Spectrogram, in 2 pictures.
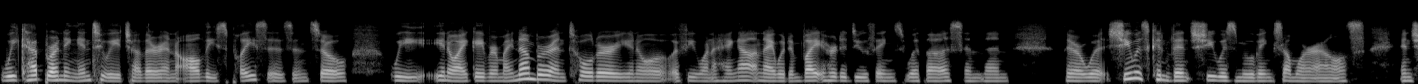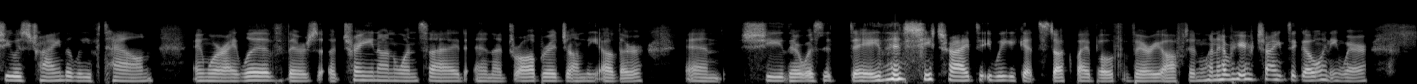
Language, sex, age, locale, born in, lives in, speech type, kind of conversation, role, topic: English, female, 55-59, en-US, United States, United States, conversation, podcast, guest, What helps people feel comfortable and included when joining a new community?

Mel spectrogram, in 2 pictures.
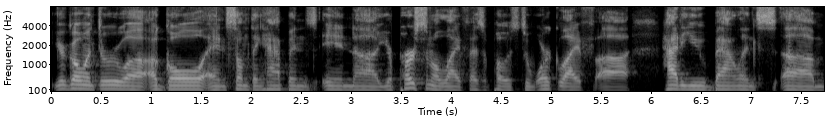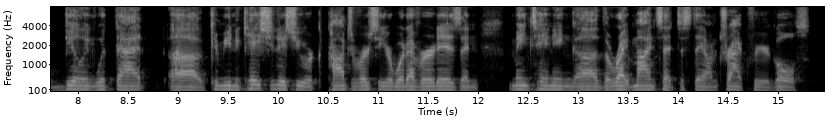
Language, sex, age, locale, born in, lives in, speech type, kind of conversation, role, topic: English, male, 30-34, en-US, United States, United States, conversation, podcast, host, How do you stay motivated and focused when life takes an unexpected turn?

